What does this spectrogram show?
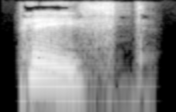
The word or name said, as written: paced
